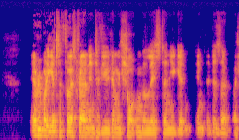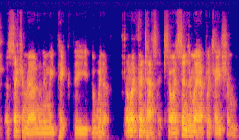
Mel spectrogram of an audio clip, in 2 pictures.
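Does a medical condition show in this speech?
Yes: cleft lip and palate, mild; congenital cleft lip and palate, palate crevice, operated on in early childhood, flattened face and top lip, father and brother affected; slight speech disability audible in voice, self-described minor form.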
